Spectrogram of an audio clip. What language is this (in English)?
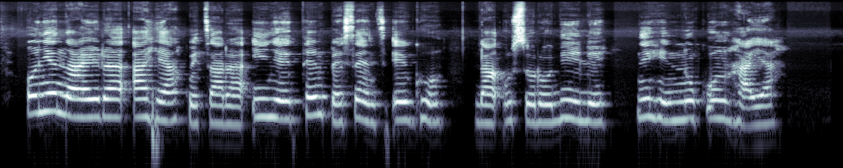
Igbo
